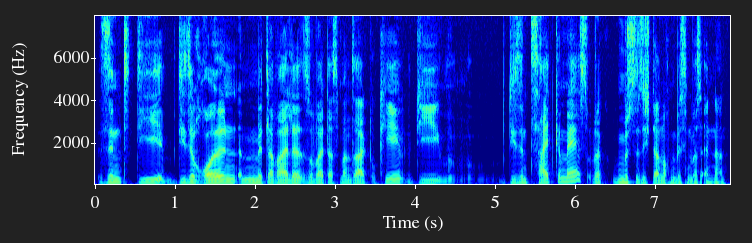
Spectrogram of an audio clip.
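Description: A man with a mid-pitched voice and speech hosts a casual interview, very closely and dryly recorded. He sounds conversational, often searching for his words as he goes. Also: expressive, normal speed, dark tone, no room sound, clean studio sound. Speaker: radio magazine host, interviewer.

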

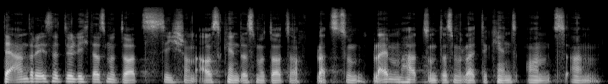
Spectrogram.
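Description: Gravelly Austrian man, laid-back guest. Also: fairly low pitch, moderate pace. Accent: Austrian German. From Austria (Salzburg). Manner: relaxed, laughs often, restarts sentences. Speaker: guest illustrator. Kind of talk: casual interview chat.

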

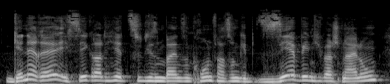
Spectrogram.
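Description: Higher-pitched German man, teasing podcast co-host. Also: fast talker, dark tone. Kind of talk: casual chat, recapping an audio drama.

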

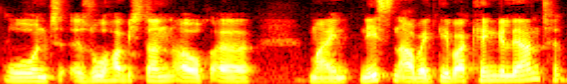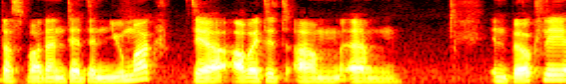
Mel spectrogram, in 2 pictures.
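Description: A man from Berlin in his thirties chats about his path as a guest. He talks loosely with frequent fillers and restarts, in an ordinary mid-range voice. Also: medium pitch. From Berlin, Germany. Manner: rambling, many fillers and restarts. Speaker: data scientist guest. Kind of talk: casual interview chat.

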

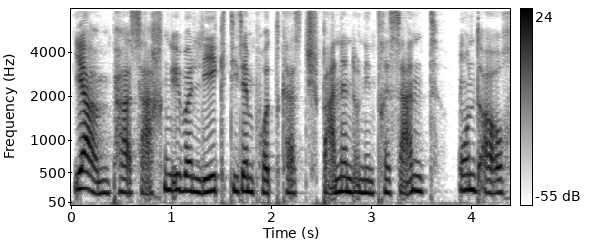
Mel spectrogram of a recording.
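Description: A slightly hoarse woman speaks into a podcast microphone in a studio. She co-hosts in a measured, friendly manner at a mid pitch. She fills her pauses with small hesitations. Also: steady tone. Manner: measured, friendly, uses fillers. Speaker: podcast co-host. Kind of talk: casual podcast chat.

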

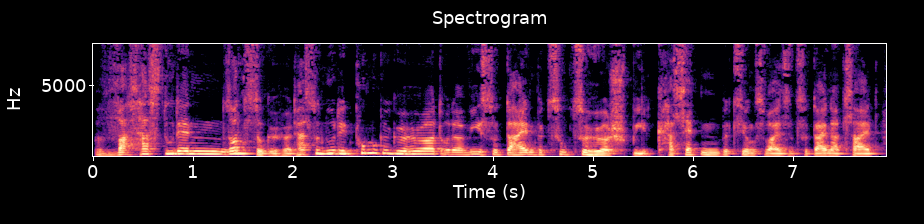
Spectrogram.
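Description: A man's voice: fairly high pitch, expressive, normal speed, few pauses. Joking male podcast host. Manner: jokey, mock-serious, rambling. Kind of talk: casual podcast chat.

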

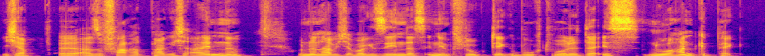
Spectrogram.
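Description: A man's voice: lowish voice, expressive, fast talker, warm tone, dry recording, studio quality. A man with a cold, co-hosting a casual podcast chat in an easygoing, teasing way. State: has a cold. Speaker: podcast co-host.

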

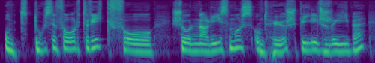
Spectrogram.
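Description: A man hosting a conversational interview, putting his reflective questions in halting, wordy phrases. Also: medium pitch, a little mellow, no room sound. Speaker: interviewer, host.

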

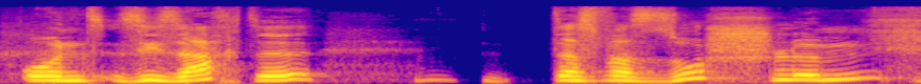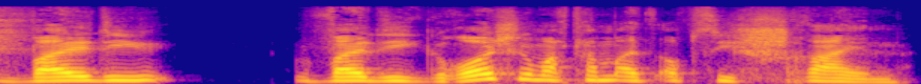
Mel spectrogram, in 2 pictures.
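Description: A man's voice: high voice, unhurried, a little mellow, no room sound, clean studio sound. A young man chatting casually as a podcast co-host, colloquial and tentative, dropping in the odd English phrase. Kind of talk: casual chat.

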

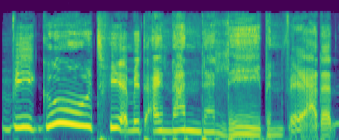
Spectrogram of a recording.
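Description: A kindly old woman from a storybook, played by a male narrator, speaks far up in a high register. She is a harmless sorceress, tender and cooing, doting on whoever she talks to. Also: wildly swooping pitch, slow pace, warm tone, no room sound, clean studio sound, heavily acted.

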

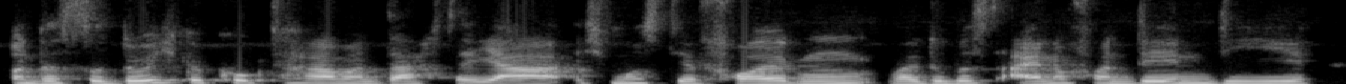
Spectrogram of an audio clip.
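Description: A woman's voice: medium pitch, level tone, brisk, a little mellow, husky, no echo. A woman hosting a podcast, asking her guest friendly, encouraging questions in casual talk. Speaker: podcast host.

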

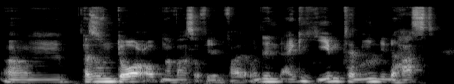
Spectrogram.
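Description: A man's voice: mid-range voice, steady tone, brisk, a little mellow. Rambling man, sports manager. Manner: rambling, lots of fillers and restarts. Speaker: general manager of a football team. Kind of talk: casual podcast conversation.

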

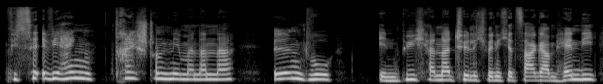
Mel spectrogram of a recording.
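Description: A teenage girl with a cold-roughened, hoarse voice, hosting a casual chat and telling rambling, giggly stories. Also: fairly high pitch, fairly even intonation, fairly quick, dry recording, studio quality. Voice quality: scratchy voice. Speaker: podcast host.

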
